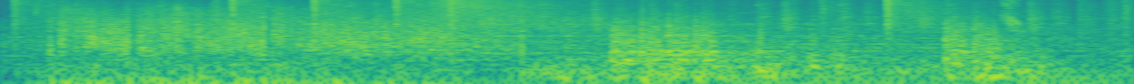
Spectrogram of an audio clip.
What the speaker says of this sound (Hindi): क्रीमिया के उसी तट पर एक बार फिर भयंकर धमाके हुए।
